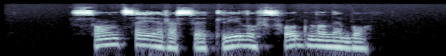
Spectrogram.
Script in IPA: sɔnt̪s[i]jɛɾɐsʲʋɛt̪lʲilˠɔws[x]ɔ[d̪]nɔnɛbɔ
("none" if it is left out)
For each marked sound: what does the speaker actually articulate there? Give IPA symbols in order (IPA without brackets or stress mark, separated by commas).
ɛ, x, d̪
